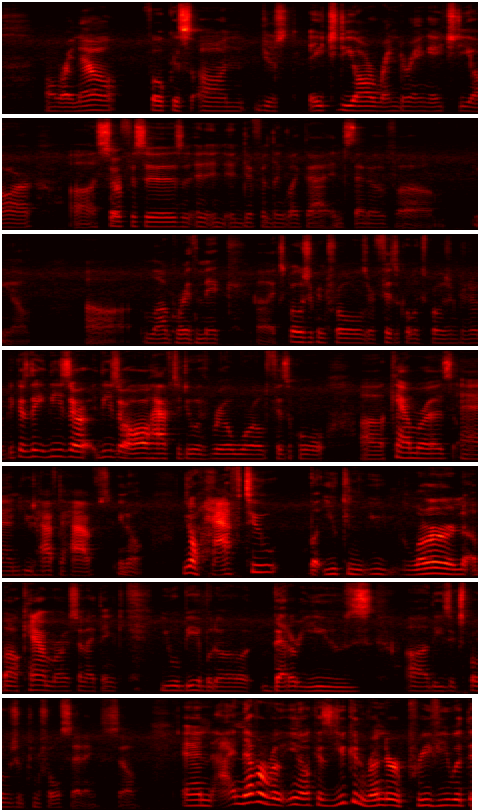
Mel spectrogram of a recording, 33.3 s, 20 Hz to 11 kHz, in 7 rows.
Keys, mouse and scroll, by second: 28.3 click.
